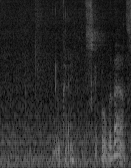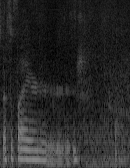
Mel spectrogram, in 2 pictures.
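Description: A woman speaks briefly to a room, heard from a distance.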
